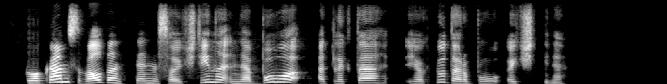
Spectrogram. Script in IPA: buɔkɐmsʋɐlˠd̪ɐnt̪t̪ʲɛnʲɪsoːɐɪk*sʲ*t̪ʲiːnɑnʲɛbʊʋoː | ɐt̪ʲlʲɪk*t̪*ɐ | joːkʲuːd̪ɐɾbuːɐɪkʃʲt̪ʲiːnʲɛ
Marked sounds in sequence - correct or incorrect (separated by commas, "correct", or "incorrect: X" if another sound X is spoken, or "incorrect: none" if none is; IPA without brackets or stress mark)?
incorrect: ʃʲ, correct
